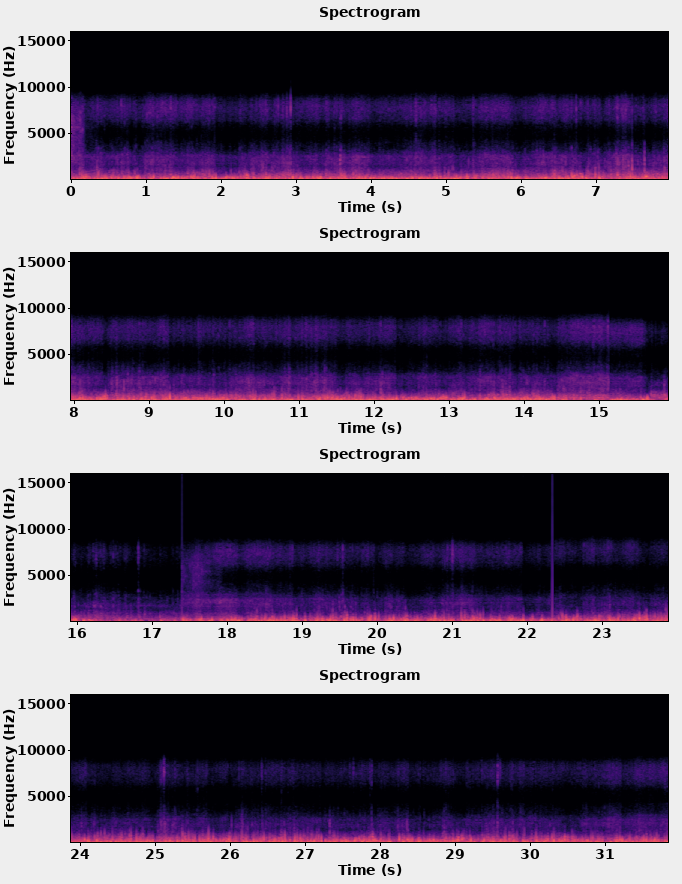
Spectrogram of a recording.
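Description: Wind rushing over an action camera's microphone as a mountain bike descends a dirt trail, mixed with the bike rattling over bumps and its tyres running over dirt and dry leaves. The noise eases briefly a little past halfway, then picks up again.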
